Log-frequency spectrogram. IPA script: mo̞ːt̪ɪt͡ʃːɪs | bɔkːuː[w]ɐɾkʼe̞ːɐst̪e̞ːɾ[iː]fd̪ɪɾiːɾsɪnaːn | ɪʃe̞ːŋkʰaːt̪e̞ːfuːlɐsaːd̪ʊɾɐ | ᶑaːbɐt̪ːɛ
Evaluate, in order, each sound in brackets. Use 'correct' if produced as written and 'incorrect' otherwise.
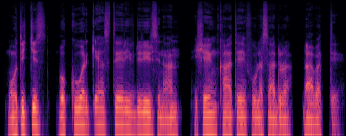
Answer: correct, correct

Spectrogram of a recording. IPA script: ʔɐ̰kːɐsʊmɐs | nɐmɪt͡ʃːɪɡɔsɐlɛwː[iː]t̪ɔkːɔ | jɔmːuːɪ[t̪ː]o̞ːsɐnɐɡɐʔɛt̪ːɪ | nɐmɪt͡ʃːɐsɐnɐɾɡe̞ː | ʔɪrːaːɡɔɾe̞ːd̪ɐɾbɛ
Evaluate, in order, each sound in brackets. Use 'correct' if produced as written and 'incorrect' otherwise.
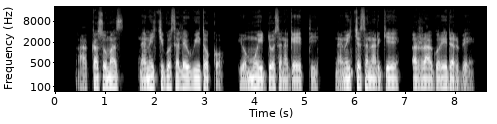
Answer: correct, incorrect

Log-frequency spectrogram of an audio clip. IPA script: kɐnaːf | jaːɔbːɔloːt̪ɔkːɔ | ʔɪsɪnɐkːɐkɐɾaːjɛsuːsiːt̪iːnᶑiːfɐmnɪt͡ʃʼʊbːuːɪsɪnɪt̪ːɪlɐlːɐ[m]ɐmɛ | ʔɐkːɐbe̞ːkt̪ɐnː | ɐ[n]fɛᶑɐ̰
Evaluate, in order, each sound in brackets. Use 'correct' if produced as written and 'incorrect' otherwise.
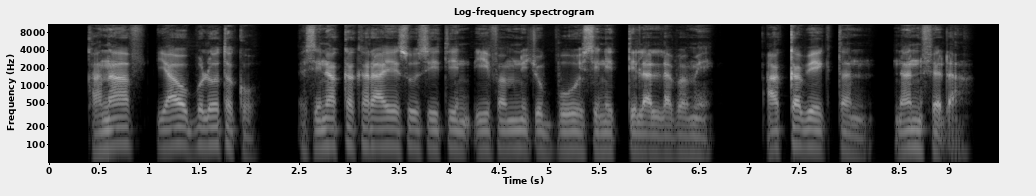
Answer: incorrect, correct

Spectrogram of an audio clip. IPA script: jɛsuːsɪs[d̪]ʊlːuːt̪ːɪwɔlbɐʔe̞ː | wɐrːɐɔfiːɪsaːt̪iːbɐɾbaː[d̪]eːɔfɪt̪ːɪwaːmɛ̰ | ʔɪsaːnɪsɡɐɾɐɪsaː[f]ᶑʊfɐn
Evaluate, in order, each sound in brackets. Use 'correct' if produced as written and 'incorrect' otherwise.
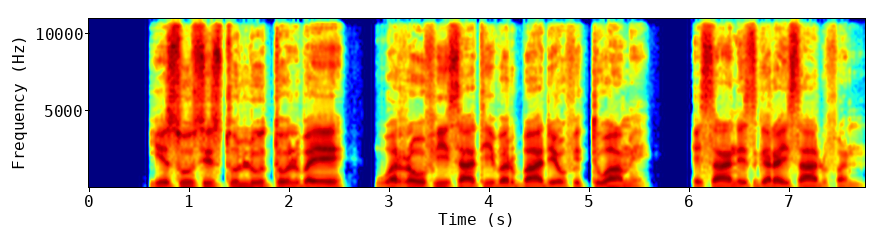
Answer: incorrect, correct, incorrect

